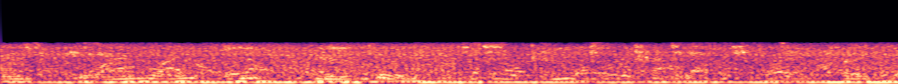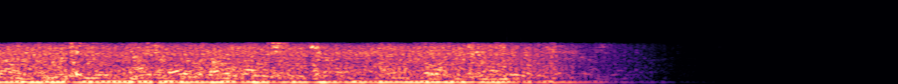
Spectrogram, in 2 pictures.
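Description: Loud radio static hisses and crackles, then cuts out.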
